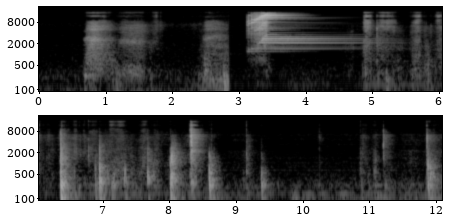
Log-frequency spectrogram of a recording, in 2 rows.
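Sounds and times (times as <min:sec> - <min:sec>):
bright sparkling chime: 0:03.1 - 0:05.4.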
